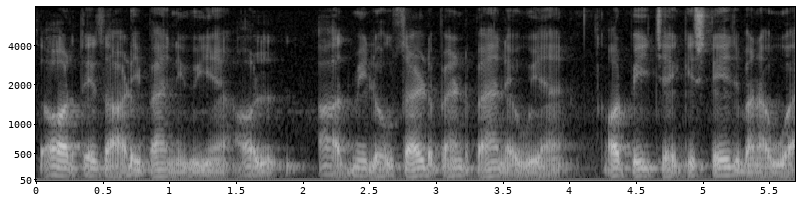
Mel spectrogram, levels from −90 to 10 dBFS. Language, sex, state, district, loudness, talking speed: Hindi, male, Uttar Pradesh, Jyotiba Phule Nagar, -25 LUFS, 210 wpm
